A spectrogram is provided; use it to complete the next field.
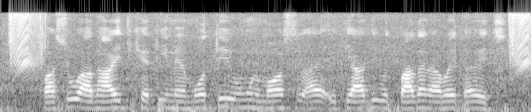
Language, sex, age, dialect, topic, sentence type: Maithili, male, 18-24, Southern/Standard, agriculture, statement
